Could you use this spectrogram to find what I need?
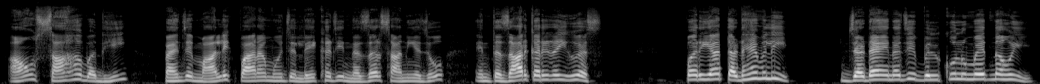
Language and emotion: Sindhi, surprised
